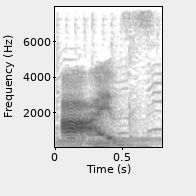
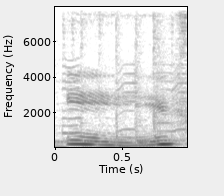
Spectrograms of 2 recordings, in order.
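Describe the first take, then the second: First: The name rhymes with 'hives'. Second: The name sounds like 'Eve'. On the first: The speaker calls it wrong. "it's not Ives" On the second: The speaker calls it right. "it is Yves, like you're saying E V E S, like Eve Eve"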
